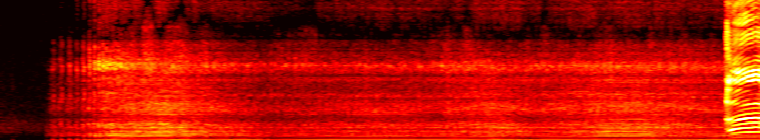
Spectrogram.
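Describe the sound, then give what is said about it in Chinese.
A heavy motorcycle engine bursts into a sudden roar, then runs in a steady low rumble with slightly wavering pitch, swelling into a louder rev at the very end. “啊！重型机车的声音好可怕哦！”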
